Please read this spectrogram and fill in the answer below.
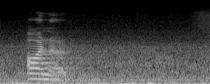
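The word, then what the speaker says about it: honour: तो कॉन्सोनेंट के अकॉर्डिंग यहाँ पे ए यूज़ करना चाहिए, लेकिन एच हमारा साइलेंट होता है और इसका प्रोनाउंसिएशन, इसका उच्चारण हम लोग क्या करते हैं, ऑनर।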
